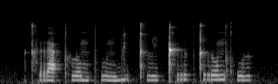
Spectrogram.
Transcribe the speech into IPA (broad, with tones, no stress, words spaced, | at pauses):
kʰra˨˩ʔpʰlo˩˦mpʰu˩˦n bi˦˥t̚ pʰli˨˩t̚kʰrɯ˦˥k̚ tro˥˩n kʰwɯ˦˥k̚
